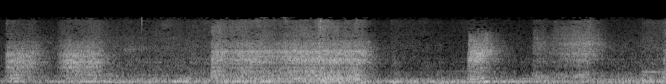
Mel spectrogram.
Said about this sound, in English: Okay, I think we all know what farts are. So it's like 3 minutes of him sitting down 2 seconds at a time to make a fart and go about his business.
